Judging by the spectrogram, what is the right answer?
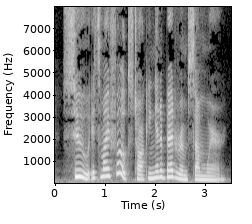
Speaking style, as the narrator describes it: Katie cried

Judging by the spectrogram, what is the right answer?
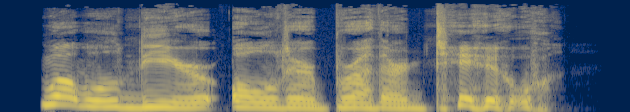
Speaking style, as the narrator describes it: Cyrus laughed, a mirthless sound that grated on Lily's nerves

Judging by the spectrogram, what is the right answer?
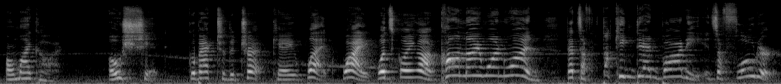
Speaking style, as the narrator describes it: he shouted

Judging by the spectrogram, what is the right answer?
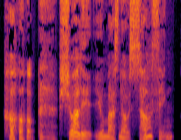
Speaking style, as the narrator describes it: she laughed

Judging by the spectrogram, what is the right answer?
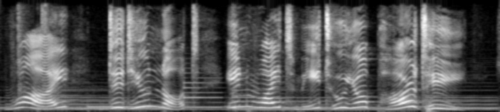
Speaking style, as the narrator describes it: he thundered

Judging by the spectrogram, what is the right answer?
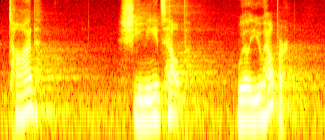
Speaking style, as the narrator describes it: Voices from the other room softly began

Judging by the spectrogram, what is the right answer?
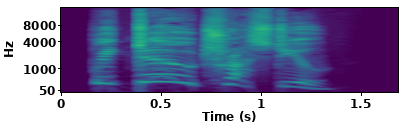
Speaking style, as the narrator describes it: cried Epimetheus and Pandora, both in one breath

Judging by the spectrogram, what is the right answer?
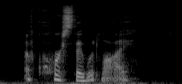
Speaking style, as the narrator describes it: One old skipper tickled my ear with his white beard to murmur

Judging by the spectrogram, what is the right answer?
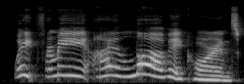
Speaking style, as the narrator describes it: cried Kel

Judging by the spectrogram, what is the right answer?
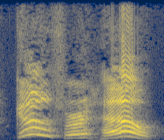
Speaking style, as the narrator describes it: You yell at Tailspin

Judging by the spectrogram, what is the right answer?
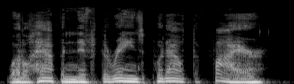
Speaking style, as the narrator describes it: asked

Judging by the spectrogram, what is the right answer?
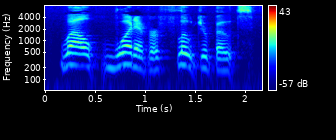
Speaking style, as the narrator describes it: she grunted

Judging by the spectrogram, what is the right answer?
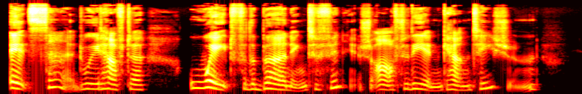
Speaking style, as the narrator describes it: Draco said dryly

